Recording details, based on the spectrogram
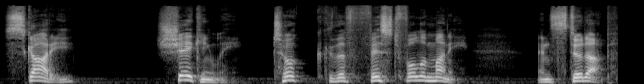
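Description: A man narrating scripted fiction in an expressive storytelling manner. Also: a little high, takes it slowly. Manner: expressive storytelling, acts out dialogue.

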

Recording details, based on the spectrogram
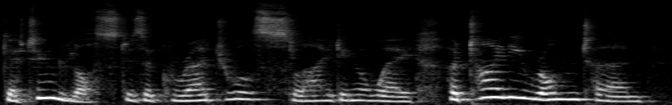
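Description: A woman voicing a gentle, courteous old male badger who stammers a little. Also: medium pitch, animated, measured pace, close to an everyday voice. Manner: stammering, courteous, slightly eccentric.

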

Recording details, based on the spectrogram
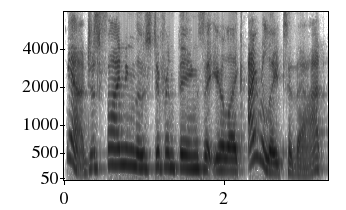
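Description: A middle-aged woman voice actor with a raspy voice, talking in a casual, sarcastic, chatty way in an interview. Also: on the high side, sing-song, fairly quick, a little mellow. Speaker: voice actor and teacher.

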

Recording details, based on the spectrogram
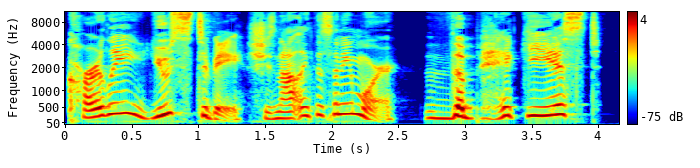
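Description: A woman's voice: fairly high pitch, sing-song, unhurried. A woman co-hosting a casual story-swapping chat with a friend, teasing playfully and often breaking into laughter as she talks. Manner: laughs often while talking. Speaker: podcast co-host.

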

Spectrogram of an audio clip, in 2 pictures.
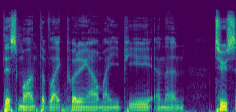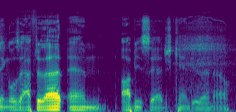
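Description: Mellow, easygoing young man. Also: low-pitched, moderate pace, dry recording. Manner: easygoing, mumbly, swears casually. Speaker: podcast co-host. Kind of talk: casual chat.

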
